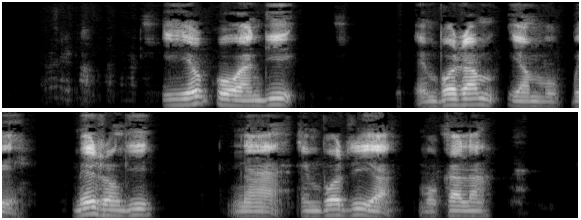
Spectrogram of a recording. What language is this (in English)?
Mokpwe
